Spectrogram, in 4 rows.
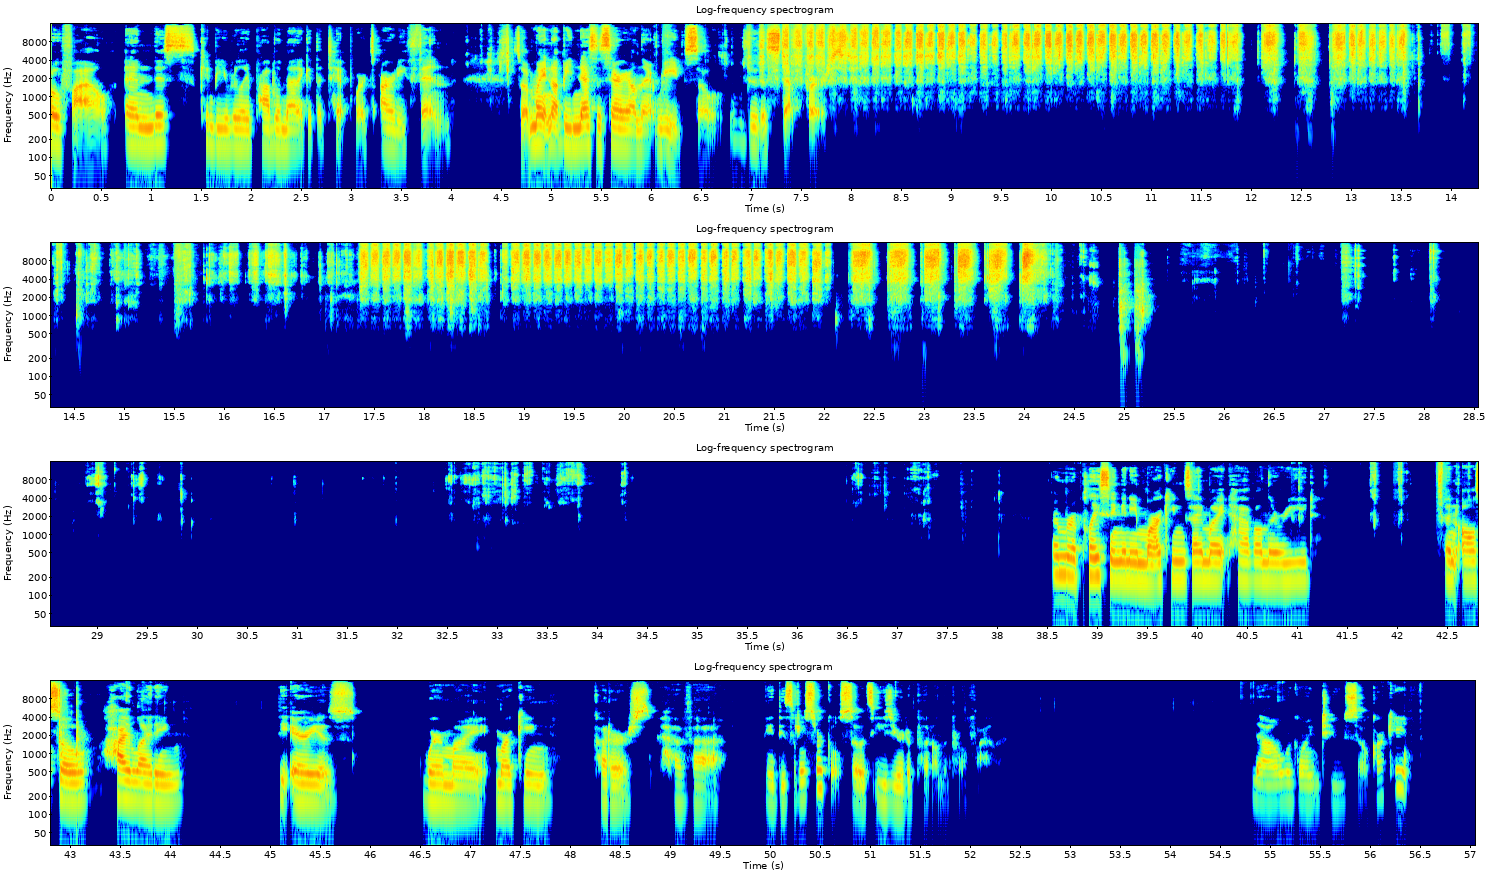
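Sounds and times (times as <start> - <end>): cane rasping on sandpaper: 6.9 - 24.3.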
